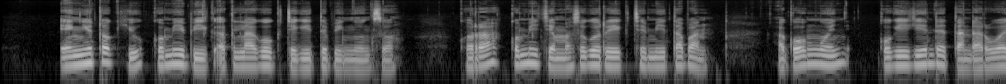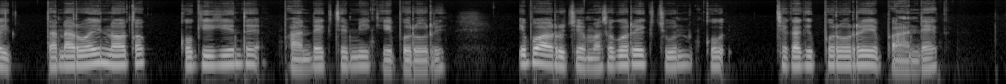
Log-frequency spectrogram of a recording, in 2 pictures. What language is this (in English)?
Kalenjin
